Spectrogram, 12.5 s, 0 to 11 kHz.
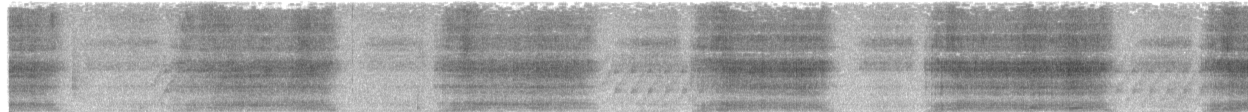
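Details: Loud, rough snoring on each breath, about 22 a minute, with a harsh rattling quality, from an adult roommate sleeping during a trip in Vietnam.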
